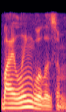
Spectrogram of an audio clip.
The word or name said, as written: bilingualism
